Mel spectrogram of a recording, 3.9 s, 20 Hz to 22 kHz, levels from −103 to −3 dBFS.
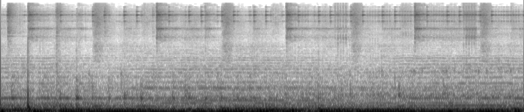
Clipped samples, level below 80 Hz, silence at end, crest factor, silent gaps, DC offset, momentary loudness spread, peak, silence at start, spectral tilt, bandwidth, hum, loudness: under 0.1%; -14 dBFS; 0 s; 10 dB; none; under 0.1%; 2 LU; -2 dBFS; 0 s; -9 dB/octave; 15 kHz; none; -16 LUFS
